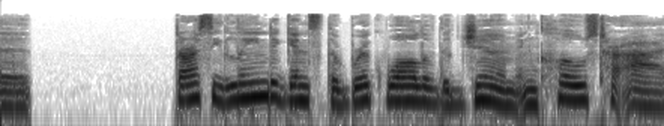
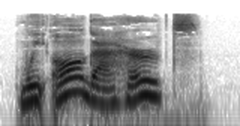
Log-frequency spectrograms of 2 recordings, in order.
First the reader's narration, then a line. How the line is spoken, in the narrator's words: Tara said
